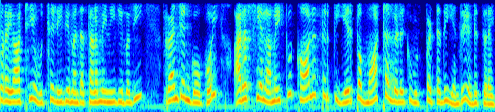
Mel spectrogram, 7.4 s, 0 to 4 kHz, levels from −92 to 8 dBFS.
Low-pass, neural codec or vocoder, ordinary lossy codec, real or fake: 3.6 kHz; codec, 16 kHz, 2 kbps, FunCodec, trained on Chinese and English, 25 frames a second; AAC, 24 kbps; fake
